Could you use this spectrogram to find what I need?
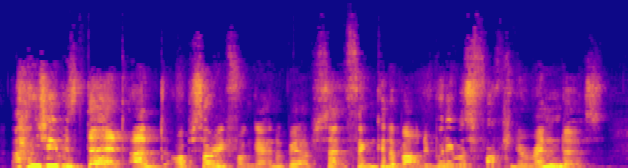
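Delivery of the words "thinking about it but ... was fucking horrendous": ordinary talk, nothing marked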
